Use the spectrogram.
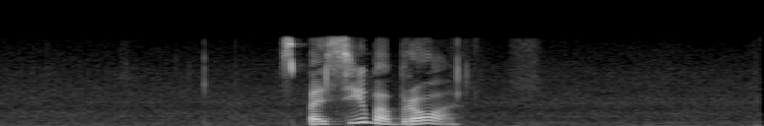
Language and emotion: Russian, positive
